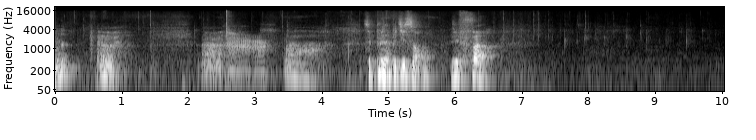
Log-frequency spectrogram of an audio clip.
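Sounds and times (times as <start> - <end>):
man making animal-like vocal sounds: 2.2 - 4.1.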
